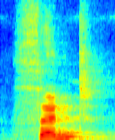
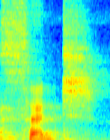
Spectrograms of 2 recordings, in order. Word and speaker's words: sent: Sent and sent. The pronunciation is T.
